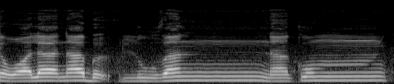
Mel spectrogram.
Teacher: نب نون با زبر نب، اس کو قلقلہ کریں گے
